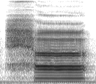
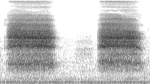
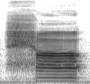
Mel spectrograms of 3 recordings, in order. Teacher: مخرج حا وسط حلق سے ادا ہوتا ہے، یعنی حلق کے درمیان سے حا ادا ہوتا ہے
